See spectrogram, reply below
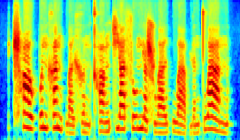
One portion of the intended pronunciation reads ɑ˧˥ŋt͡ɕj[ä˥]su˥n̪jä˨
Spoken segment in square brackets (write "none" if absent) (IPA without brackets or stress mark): ä˥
